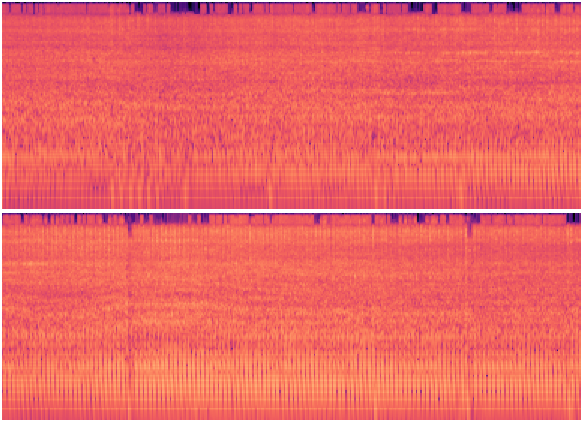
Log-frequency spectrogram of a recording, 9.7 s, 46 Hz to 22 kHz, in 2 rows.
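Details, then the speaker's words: Craftsman 928 dual-stage snowblower, 9 hp Tecumseh Snow King engine, after carburetor cleaning (bowl, main and pilot jets cleared) plus a quarter-turn idle and governor screw adjustment to cure surging: steady, slightly fast idle with no hunting; normal idle. "Okay, we did a little idle adjustment as well as the governor screw adjustment, which is right there. Quarter turn on that, so now the RPMs are faster."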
